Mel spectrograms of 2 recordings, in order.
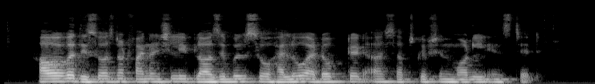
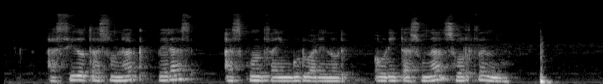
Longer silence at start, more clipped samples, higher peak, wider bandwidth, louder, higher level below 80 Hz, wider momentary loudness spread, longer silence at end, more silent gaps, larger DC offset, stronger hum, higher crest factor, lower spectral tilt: about the same, 0.4 s vs 0.5 s; neither; about the same, -2 dBFS vs 0 dBFS; about the same, 11.5 kHz vs 11 kHz; about the same, -20 LUFS vs -22 LUFS; second, -48 dBFS vs -42 dBFS; about the same, 9 LU vs 11 LU; first, 0.65 s vs 0.5 s; neither; neither; neither; about the same, 18 dB vs 22 dB; about the same, -7.5 dB/octave vs -7 dB/octave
